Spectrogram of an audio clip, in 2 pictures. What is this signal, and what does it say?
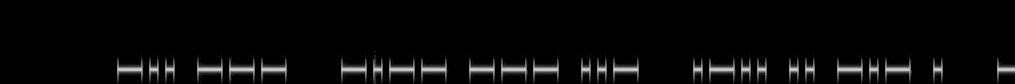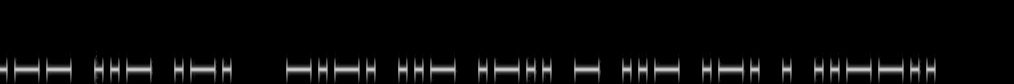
Morse code, heard as a keyed tone, about 15 wpm, 700 Hz. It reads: DO YOU LIKE OUR CULTURE?
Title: Sentences from Top 1000 Words - Review Part 6 - 15wpm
